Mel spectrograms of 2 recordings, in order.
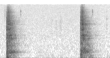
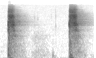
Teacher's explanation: The only real difference is that when you say the letter T, you don't use your vocal cords. So again, the very tip of your tongue needs to rest between your top and bottom teeth for the beginning of the sound, and then it just pulls away a little bit as the air comes out.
